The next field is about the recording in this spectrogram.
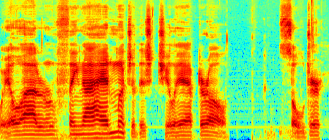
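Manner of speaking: very quiet, very slow, level cowboy monotone. Joking that cowboys talk quietly, speaker does a John Wayne impression. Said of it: "good John Wayne".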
